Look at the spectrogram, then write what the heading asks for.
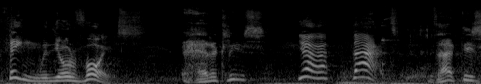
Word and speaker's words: Hercules: doing there that thing with your voice a hercules yeah that that is how it's supposed to be pronounced seems like a lot of work but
